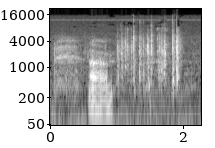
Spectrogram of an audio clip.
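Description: Keys on a computer keyboard clatter in a short, quick burst of close, crisp taps, following a brief moment of speech.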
